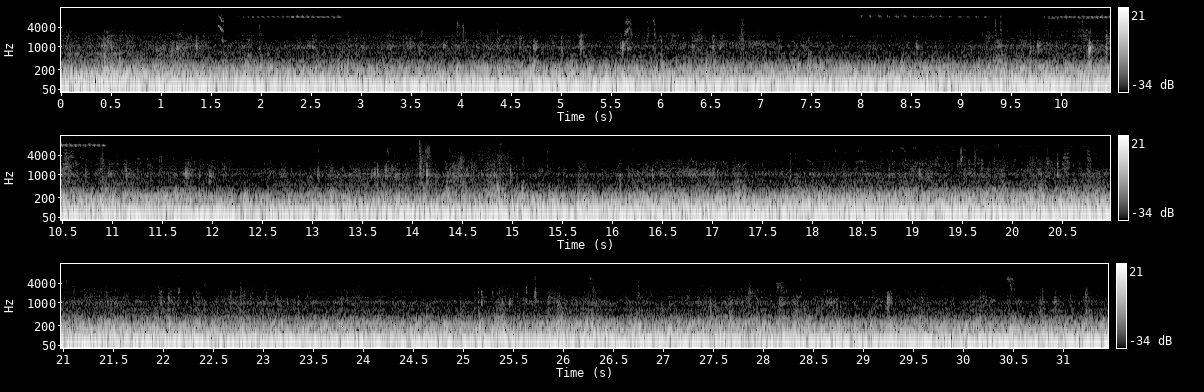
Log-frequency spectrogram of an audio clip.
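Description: Steady low rumble of a car's engine and tyres on the road, heard from inside the cabin while driving slowly, with a few faint high-pitched tones now and then.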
